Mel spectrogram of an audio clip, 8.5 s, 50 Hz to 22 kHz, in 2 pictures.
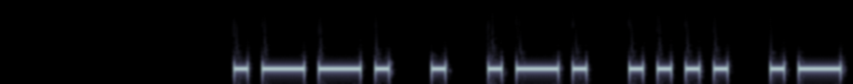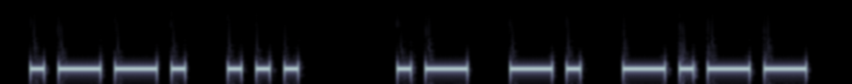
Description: Morse code, heard as a keyed tone, about 17 wpm, 700 Hz. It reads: PERHAPS ANY
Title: Sentences from Top 1600 Words 17wpm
